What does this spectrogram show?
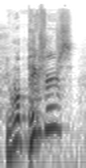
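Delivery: very high-pitched, incredulous offer; retold exasperation. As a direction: pitch shoots up in mock helpfulness.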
